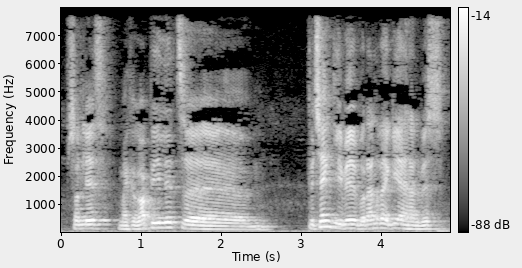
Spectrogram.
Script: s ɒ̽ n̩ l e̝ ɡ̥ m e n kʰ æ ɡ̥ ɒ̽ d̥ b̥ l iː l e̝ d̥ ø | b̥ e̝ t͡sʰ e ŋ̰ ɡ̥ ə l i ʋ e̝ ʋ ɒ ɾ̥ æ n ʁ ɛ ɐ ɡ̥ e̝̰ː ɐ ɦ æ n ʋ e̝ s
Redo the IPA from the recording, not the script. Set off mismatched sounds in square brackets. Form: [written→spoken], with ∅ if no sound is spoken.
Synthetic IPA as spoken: s ɒ̽ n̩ l e̝ [ɡ̥→d̥] m [e→æ] n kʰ æ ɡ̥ ɒ̽ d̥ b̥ l iː l e̝ d̥ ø | b̥ e̝ t͡sʰ e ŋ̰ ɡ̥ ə l i ʋ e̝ ʋ ɒ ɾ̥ æ n ʁ ɛ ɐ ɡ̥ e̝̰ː ɐ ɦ æ n ʋ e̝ s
